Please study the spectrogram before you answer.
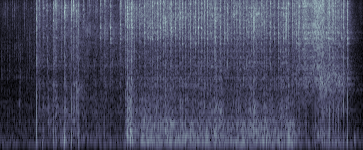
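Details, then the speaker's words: Bicycle rear derailleur with extreme limit-screw settings. Fast, uneven clicking and chain chatter come from the cassette while pedalling, as the derailleur fails to settle on a cog. Shifting is poor; chain length is suspected, not confirmed. "foreign that sounds terrible let's see if we can figure out what the heck they were thinking"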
